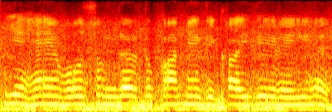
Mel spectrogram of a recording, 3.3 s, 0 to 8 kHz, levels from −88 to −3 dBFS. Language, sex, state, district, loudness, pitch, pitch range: Hindi, female, Haryana, Charkhi Dadri, -13 LUFS, 105 Hz, 105-110 Hz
